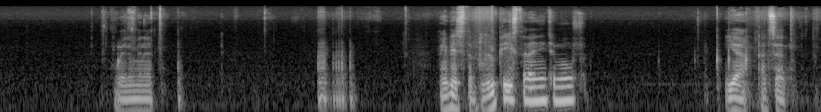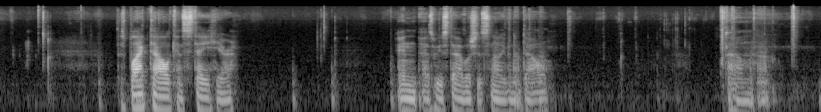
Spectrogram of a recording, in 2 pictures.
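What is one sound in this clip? Small plastic pieces click and rattle as hands handle them.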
